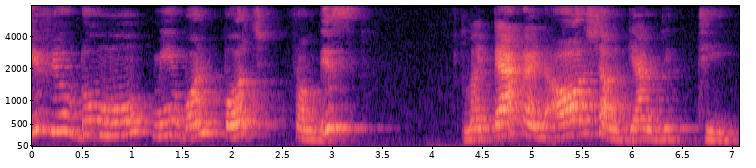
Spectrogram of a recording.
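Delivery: loud, formal recital of the ballad; poem reading. Acted. Teacher reading ballad to children, in a loud recital voice. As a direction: declaim the verse to the class.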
